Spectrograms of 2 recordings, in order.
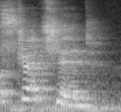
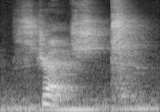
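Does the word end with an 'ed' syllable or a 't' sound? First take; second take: ed; t. First: The ending is said as an extra 'ed' syllable. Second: The ending is said as a short 't' sound. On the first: The speaker calls it wrong. "no stretched" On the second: The speaker calls it right. "Pronunciation T"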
